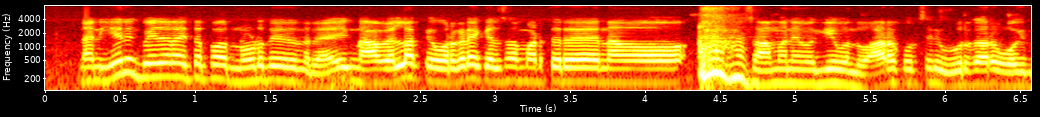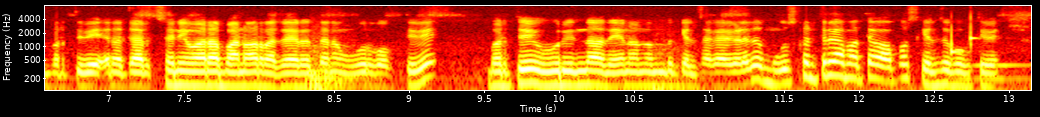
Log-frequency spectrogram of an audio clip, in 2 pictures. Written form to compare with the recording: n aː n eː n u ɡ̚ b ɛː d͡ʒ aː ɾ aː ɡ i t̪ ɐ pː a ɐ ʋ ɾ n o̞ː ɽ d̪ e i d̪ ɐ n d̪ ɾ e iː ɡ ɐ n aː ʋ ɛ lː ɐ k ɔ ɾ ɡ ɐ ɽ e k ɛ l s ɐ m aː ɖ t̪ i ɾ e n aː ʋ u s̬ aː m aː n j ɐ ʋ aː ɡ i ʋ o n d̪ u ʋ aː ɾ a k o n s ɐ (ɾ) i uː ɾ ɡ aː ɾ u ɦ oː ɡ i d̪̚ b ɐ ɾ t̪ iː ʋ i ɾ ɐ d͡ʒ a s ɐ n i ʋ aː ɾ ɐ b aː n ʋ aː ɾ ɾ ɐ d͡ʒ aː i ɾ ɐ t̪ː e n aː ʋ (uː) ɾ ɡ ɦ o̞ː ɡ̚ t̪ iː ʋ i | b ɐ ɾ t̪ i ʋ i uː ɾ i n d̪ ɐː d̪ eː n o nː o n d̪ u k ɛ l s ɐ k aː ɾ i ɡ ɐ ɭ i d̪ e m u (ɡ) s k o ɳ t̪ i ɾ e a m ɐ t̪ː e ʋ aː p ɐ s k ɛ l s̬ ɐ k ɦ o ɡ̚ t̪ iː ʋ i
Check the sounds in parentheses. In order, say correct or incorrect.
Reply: correct, correct, correct

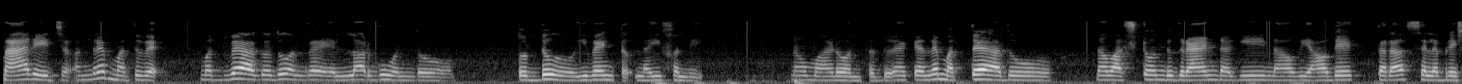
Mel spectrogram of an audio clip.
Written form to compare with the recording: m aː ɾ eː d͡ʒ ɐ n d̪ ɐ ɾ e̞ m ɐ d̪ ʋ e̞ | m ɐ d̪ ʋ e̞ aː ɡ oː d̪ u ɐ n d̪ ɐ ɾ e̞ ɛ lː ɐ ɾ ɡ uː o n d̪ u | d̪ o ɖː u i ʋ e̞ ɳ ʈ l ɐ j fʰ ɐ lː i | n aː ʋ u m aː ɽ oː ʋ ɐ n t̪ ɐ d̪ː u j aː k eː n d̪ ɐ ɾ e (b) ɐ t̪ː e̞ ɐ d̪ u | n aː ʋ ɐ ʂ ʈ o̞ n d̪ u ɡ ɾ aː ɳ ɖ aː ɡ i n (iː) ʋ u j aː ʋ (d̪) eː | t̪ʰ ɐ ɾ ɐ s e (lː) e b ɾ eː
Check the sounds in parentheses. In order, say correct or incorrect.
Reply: incorrect, incorrect, correct, incorrect

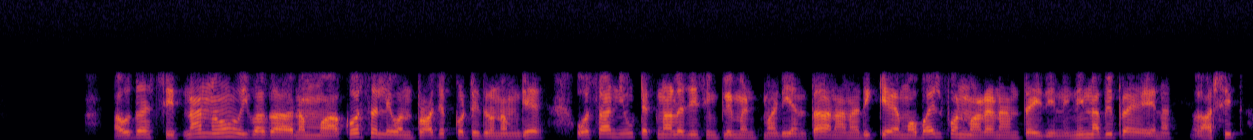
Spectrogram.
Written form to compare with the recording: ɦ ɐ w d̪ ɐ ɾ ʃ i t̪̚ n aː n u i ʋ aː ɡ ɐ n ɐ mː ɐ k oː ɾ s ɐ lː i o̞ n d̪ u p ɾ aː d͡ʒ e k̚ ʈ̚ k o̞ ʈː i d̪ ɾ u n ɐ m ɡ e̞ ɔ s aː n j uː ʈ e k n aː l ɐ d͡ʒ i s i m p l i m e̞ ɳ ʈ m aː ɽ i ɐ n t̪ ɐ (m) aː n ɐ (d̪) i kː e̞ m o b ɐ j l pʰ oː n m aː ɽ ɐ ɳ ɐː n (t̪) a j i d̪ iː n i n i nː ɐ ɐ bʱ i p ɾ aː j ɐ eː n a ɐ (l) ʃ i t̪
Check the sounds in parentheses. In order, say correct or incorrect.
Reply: incorrect, correct, correct, incorrect

